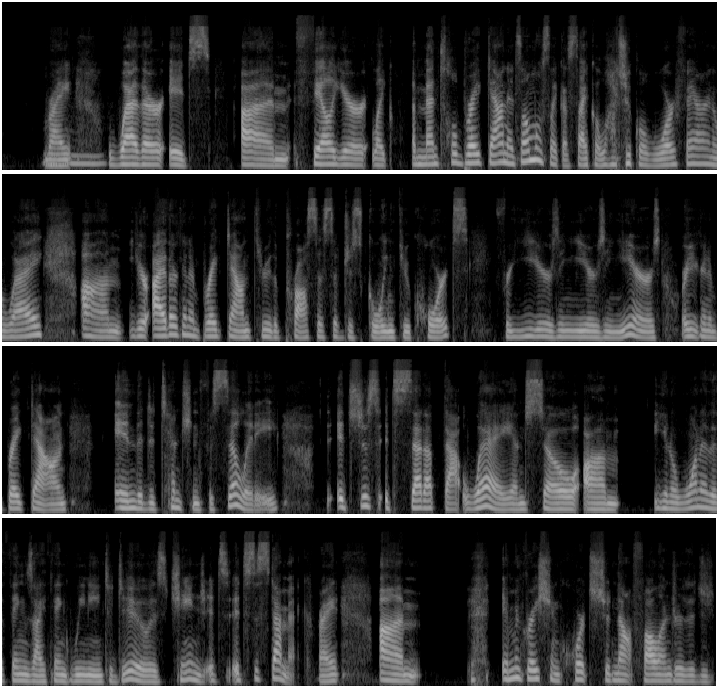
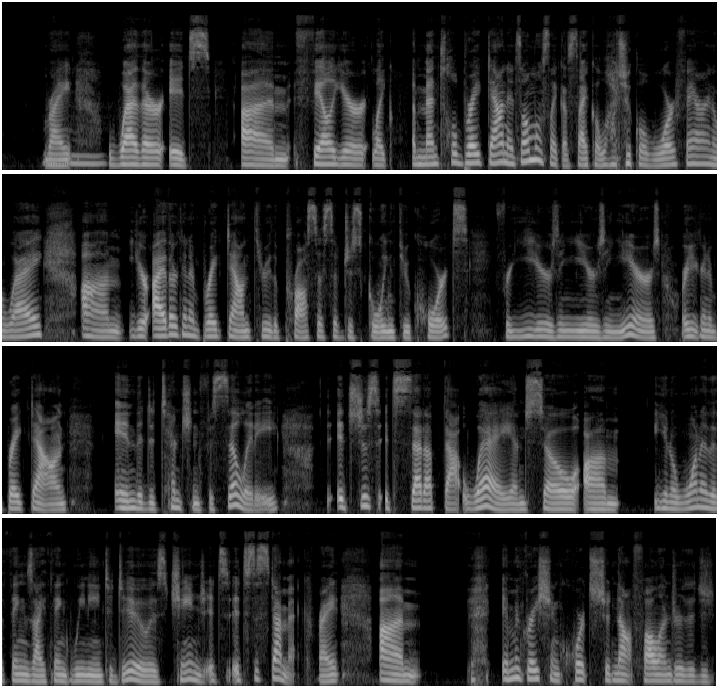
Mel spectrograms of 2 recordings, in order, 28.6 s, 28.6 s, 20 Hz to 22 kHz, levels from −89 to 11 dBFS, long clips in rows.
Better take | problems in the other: second | garbled, watery; slightly; nothing above 15.5 kHz

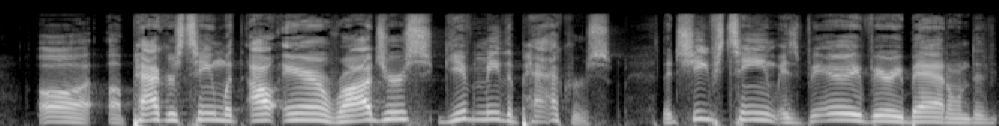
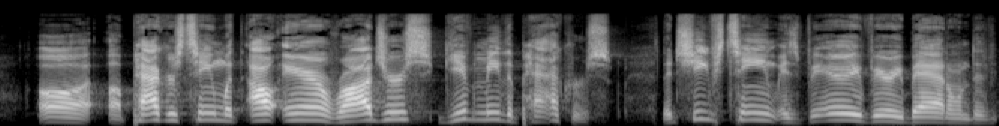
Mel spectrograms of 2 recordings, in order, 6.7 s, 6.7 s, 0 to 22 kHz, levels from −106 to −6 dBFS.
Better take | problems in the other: first | thin; very; fading below 450 Hz

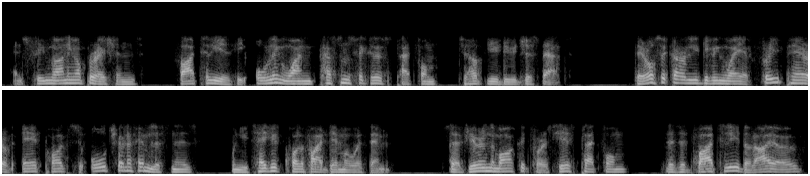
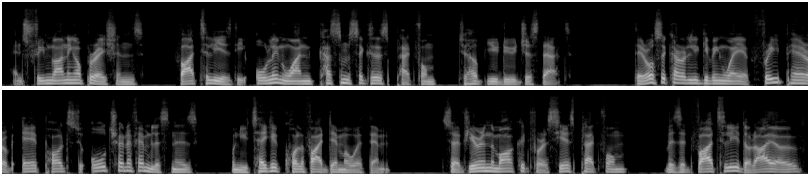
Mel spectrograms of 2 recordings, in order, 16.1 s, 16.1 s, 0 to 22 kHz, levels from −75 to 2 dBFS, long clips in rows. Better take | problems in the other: second | garbled, watery; badly; nothing above 4 kHz

